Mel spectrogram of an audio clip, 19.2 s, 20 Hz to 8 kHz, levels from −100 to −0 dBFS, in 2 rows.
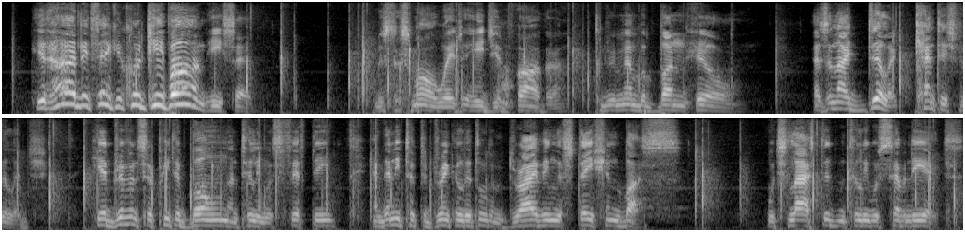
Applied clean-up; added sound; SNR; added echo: neural mask model RNNoise.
